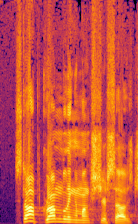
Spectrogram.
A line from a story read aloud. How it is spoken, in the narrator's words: Jesus answered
